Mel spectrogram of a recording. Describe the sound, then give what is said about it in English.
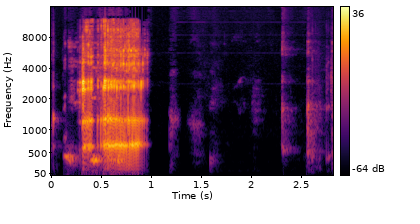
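A single loud, drawn-out burp made on command, lasting about half a second, followed by near silence with a few faint, brief vocal sounds. “I used to be able to burp on command.”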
